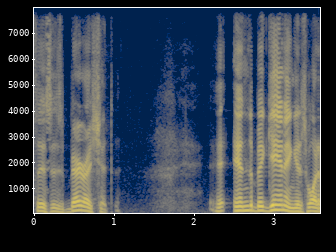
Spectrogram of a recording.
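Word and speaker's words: בראשית: because it sounds ugly, but the way you pronounce this is Bereshit.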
